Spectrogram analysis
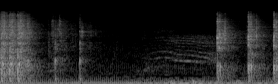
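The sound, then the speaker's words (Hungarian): Several sharp, loud gunshots crack out at irregular intervals, a cluster early on and another burst near the end, with a low rumbling background between them, as American soldiers fight in the rain in a training exercise on the Kansas plains staged to resemble Afghanistan. “Amerikai katonák harcolnak az esőben. Lövések dördülnek.”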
